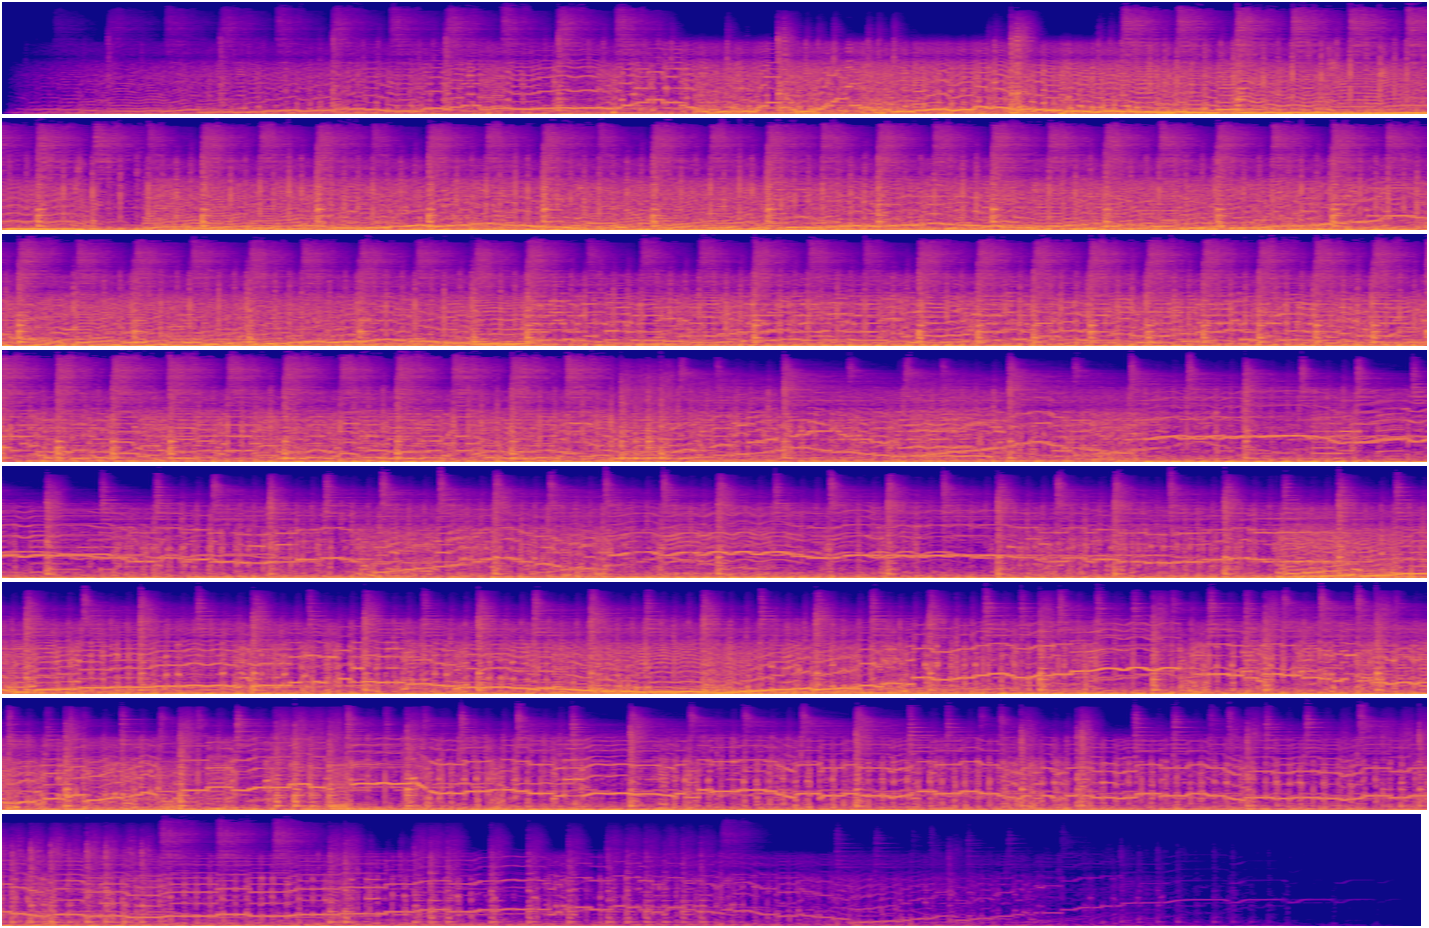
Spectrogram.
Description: :aka "zware muizen".Now if this doesn't grab your attention...Attention,for guitarfreaks only (don't say I didn't warn you)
